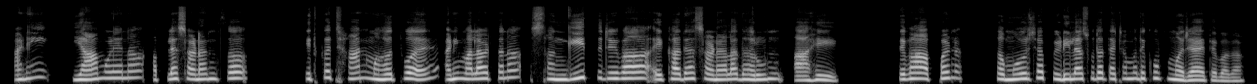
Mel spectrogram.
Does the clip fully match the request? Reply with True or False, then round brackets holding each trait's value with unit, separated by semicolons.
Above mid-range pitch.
True (255 Hz)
